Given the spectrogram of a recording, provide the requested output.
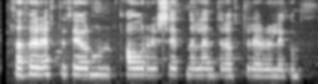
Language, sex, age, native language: Icelandic, female, 30-39, Icelandic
